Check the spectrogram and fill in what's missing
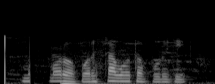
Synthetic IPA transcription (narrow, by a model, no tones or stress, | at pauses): moɾɔpɔɾisɾabɔɦut̪ɔpuɽud͡ʒi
